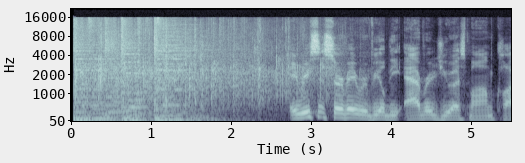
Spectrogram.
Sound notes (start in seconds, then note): 0.0 strong music; 0.0 applause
